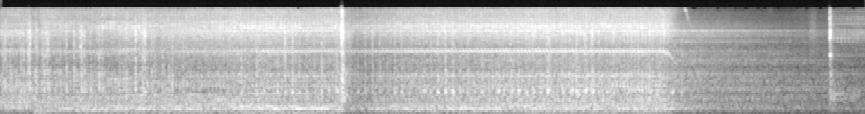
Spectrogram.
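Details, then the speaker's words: Waste oil burner, ignition transformer disconnected to simulate a bad transformer: burner motor and fan hum steadily with a faint whistle but no flame whoosh; runs without producing flame, no ignition spark. "we have disconnected the transformer here there's no current going to the transformer so it's not going to light simulating a bad transformer condition"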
